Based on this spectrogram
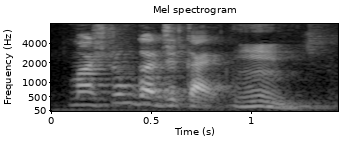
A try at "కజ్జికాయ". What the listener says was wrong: గజ్జికాయ కాదు మేడం, కజ్జికాయ.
